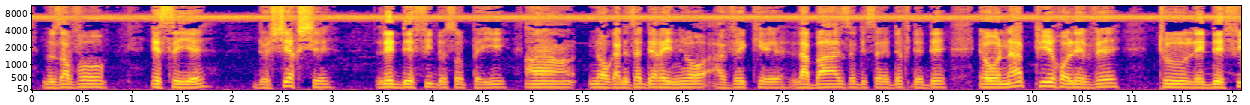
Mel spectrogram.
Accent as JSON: {"language": "French", "town": "Giheta", "region": "Gitega Province", "country": "Burundi", "tie": "born or raised there", "said": "J'ai grandi à Giheta, dans la localité de Kibimba, colline Musama, où j'ai fait l'école primaire."}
